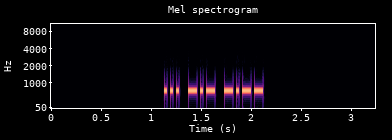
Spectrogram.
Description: Morse code, heard as a keyed tone, about 39 wpm, 700 Hz. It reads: SKY
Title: Multi-letter Phonemes 40wpm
